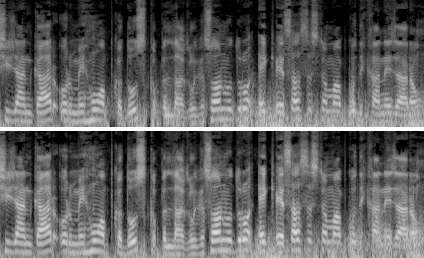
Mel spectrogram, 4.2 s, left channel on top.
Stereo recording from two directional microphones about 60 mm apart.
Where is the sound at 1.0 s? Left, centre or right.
Left.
